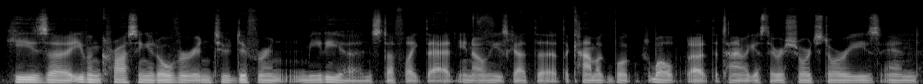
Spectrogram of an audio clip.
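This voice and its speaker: A man's voice: low voice, flat delivery, normal speed, hardly any pauses. A man co-hosting a casual podcast discussion, talking in a hesitant way with many restarts. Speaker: podcast co-host.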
